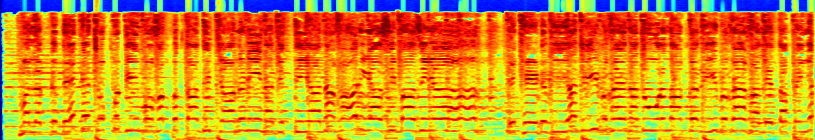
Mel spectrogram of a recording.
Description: new punjabi ringtone new punjabi love ringtone new punjabi sad song ringtone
